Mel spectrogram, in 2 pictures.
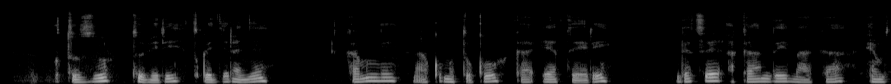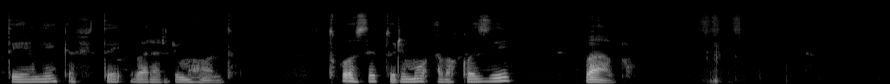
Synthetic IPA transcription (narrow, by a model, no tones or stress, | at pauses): utuzutuβiɾitwe̞ːɟe̞ɾaɲe̞ | kamŋe̞nʔa̰kumutukukaʔatʰe̞ɾʔi | nde̞t͡se̞akaːndinakʰa | emteenikafi̥tʰe̞̰ʔiβaɾaɾɟuːmuhoːndo | tw̥o̞ːse̞tuɾimoʔaβako̞zi | βaːβo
